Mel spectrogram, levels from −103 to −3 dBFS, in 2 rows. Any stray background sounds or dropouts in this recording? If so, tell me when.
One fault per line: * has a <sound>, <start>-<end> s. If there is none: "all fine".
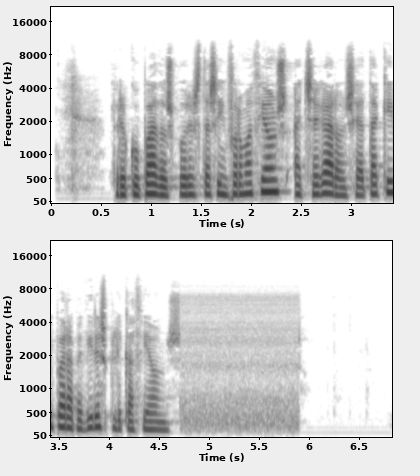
all fine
